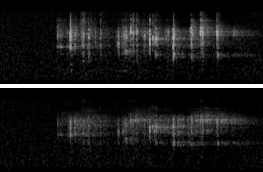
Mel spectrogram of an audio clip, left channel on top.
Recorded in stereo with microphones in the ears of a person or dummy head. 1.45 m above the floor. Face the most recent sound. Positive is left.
turn(degrees=35)  # may be behind; listen again after turning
